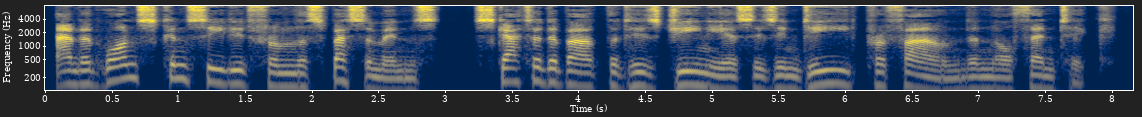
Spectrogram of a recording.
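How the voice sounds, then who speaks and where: A man reading a classic horror story aloud as scripted narration, in a formal, measured literary manner, letting his phrases fall at sentence ends. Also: mid-range voice. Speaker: audiobook reader.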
